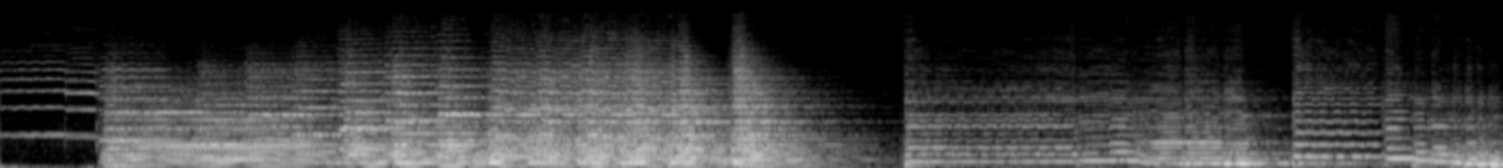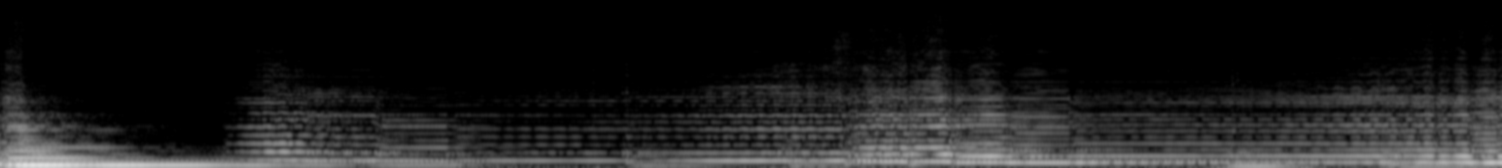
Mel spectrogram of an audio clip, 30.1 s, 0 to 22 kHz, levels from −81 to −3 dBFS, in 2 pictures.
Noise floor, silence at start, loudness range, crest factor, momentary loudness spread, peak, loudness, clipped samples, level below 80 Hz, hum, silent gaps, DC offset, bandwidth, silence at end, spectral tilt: -49 dBFS; 0 s; 19 LU; 20 dB; 20 LU; -6 dBFS; -25 LUFS; under 0.1%; -34 dBFS; none; none; under 0.1%; 11 kHz; 0 s; -7.5 dB/octave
